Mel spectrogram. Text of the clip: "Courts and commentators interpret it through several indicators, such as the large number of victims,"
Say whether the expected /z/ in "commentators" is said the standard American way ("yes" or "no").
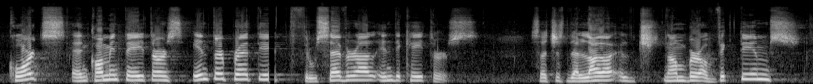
no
